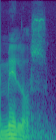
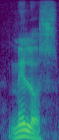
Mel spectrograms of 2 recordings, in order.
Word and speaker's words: Melos: Melos. ¿Cómo suena? Sí. Como melón, pero con ese.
